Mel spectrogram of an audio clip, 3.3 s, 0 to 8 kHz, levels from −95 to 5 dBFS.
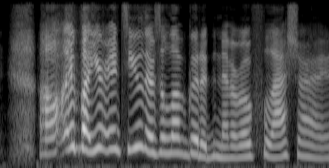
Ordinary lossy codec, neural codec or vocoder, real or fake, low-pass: none; codec, 16 kHz in and 24 kHz out, 0.4 kbps, LongCat-Audio-Codec, two codebook decoder; fake; 7.2 kHz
